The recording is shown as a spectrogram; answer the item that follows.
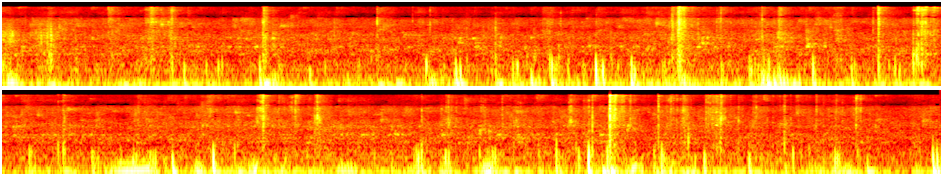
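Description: Irregular knocks, taps and clicks of things being handled close to the microphone, with a few louder knocks, over a low steady rumble.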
